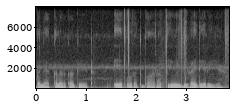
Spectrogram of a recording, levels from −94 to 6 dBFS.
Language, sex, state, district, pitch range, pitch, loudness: Hindi, male, Uttar Pradesh, Saharanpur, 95-100 Hz, 100 Hz, -24 LUFS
